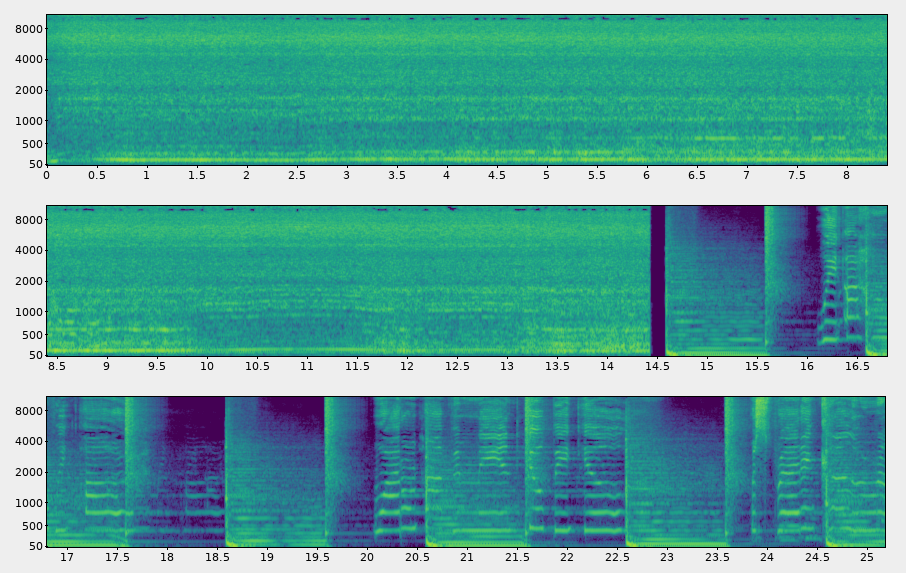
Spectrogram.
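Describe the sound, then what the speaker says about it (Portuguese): A kitchen blender whirs loudly and steadily for about fourteen seconds, blending ingredients for a creamy chicken pie, then cuts off and music follows. "Primeiro eu vou bater esse aqui, depois eu coloco a outra, tá bom? Pra não pesar no liquidificador."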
